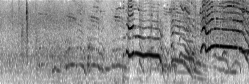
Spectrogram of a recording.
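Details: Yakutian Laika vocalizing with overlapping whining howls and sharp yips, several voices of rising and falling pitch building louder through the second half, some high quavering cries near the end.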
